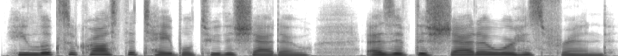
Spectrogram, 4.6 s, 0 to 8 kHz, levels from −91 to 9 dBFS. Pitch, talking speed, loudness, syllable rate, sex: 215 Hz, 195 wpm, -17 LUFS, 4.9 syllables/s, female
